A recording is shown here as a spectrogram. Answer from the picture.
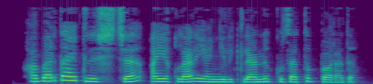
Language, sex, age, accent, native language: Uzbek, female, 12-17, Namangan, Uzbek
